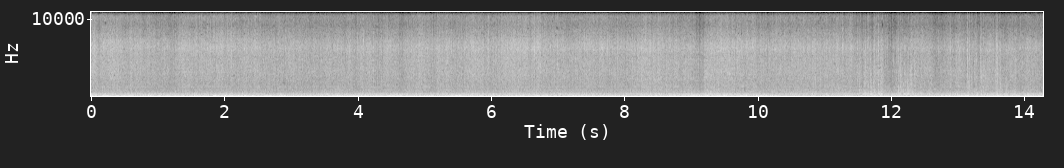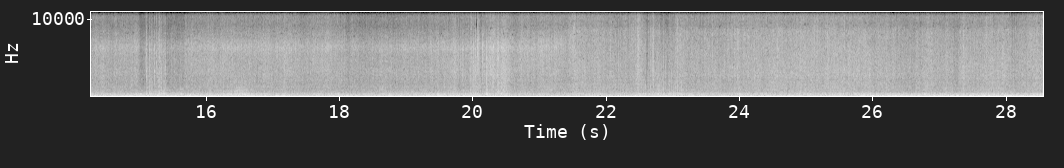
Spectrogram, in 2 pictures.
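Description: Heavy rain beating on a car's windshield and roof, heard from inside the moving car over the low, steady rumble of the car on the wet road.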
